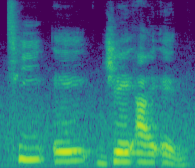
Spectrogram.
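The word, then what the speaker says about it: Tajín: Tajin. The J is spelled like it sounds like an H.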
